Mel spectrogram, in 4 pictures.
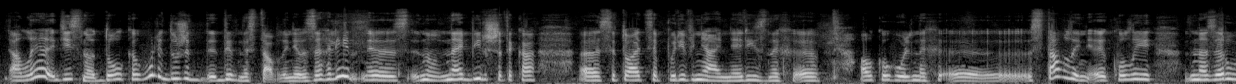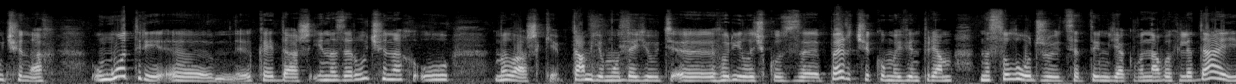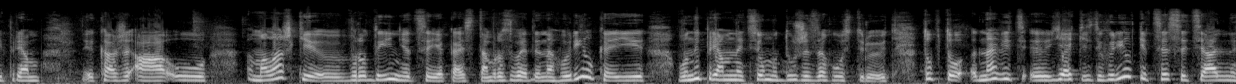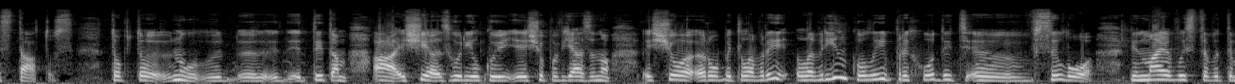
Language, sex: Ukrainian, female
